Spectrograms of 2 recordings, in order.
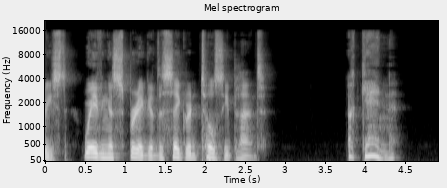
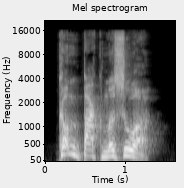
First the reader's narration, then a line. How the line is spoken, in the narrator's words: shouted the crowd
